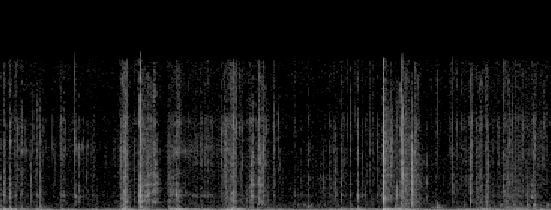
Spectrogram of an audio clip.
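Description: A solid white dry bar of soap held in the hand is scraped and carved with a small metal blade, and thin flakes break off. Quiet, dry crunching and crinkly scraping come in short bursts over a low background rumble. Two sharper, brighter snaps stand out, and each one dies away almost instantly.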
